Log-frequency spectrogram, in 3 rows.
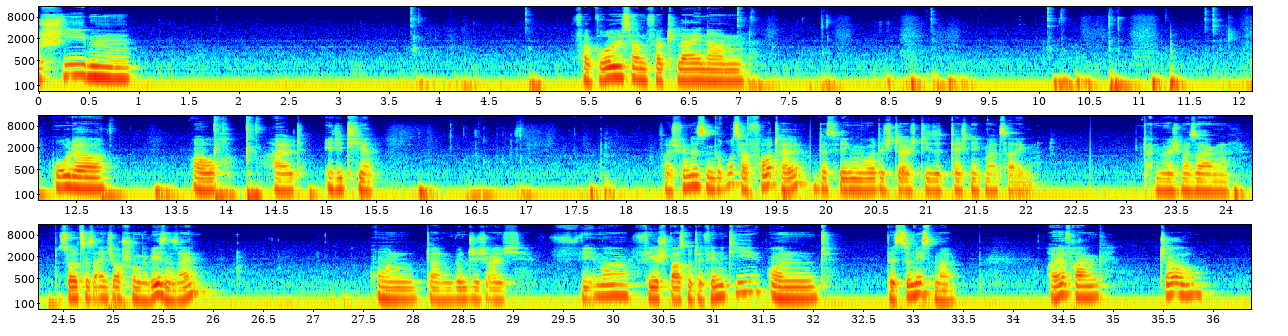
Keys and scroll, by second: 7.7 shift+super+z, 8.2 super+z, 10.7 shift+t, 11.3 t, 12.7 BackSpace, 13.9 BackSpace, 16.4 super+z.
